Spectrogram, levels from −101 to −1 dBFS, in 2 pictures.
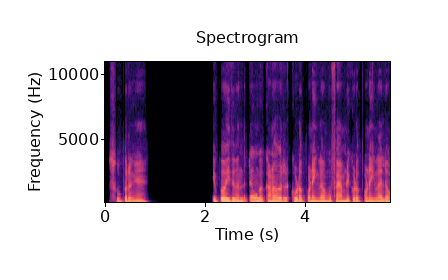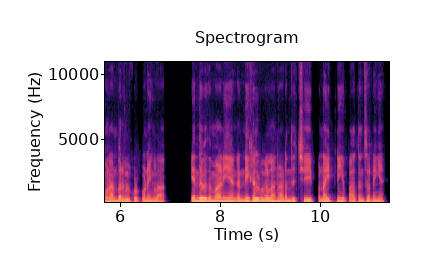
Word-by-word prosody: சூப்பருங்க! 165 Hz, -8 st, -3 dB, 1.6 s
இப்ப, 190 Hz, +3 st, +2 dB
இது 190 Hz, 0 st, +2 dB
வந்துட்டு 235 Hz, +6 st, -3 dB
உங்க 215 Hz, -5 st, +2 dB
கணவரு 215 Hz, +5 st, +1 dB, 0.2 s
கூட 185 Hz, -2 st, +3 dB
போனீங்களா? 155 Hz, -1 st, +2 dB
உங்க 175 Hz, 0 st, 0 dB
ஃபேமிலி 170 Hz, 0 st, +2 dB
கூட 160 Hz, -2 st, +1 dB
போனீங்களா? 145 Hz, +1 st, +1 dB
இல்ல 175 Hz, -, 0 dB
உங்க 155 Hz, -2 st, +1 dB
நண்பர்கள் 165 Hz, +2 st, 0 dB
கூட 140 Hz, -, -3 dB
போனீங்களா? 130 Hz, -1 st, -2 dB, 0.7 s
எந்த 190 Hz, +5 st, +2 dB
விதமான 170 Hz, -6 st, +2 dB
அங்க 135 Hz, -2 st, -1 dB
நிகழ்வுகள்லாம் 160 Hz, -2 st, +2 dB
நடந்துச்சு? 140 Hz, -1 st, -1 dB
இப்ப 135 Hz, 0 st, -8 dB
நைட் 155 Hz, +2 st, 0 dB
நீங்க 145 Hz, -2 st, -1 dB
பார்த்தேன்னு 130 Hz, +1 st, -4 dB
சொன்னீங்க? 130 Hz, +1 st, -2 dB
160 Hz, 140 wpm, -23 LUFS, 140-180 Hz, 1.6 s, கூட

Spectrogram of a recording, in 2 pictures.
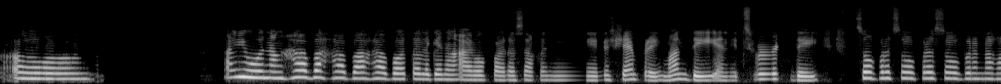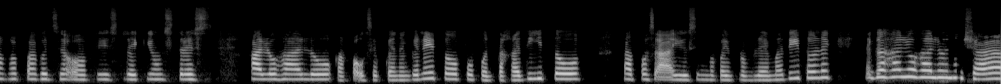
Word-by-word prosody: Ah. 260 Hz, -2 st, +2 dB, 1.4 s
Ayun 325 Hz, -3 st, +7 dB
ang 290 Hz, -2 st, +2 dB
haba, 320 Hz, +1 st, +4 dB
haba, 280 Hz, -1 st, +1 dB
haba, 255 Hz, -1 st, +1 dB
talaga 240 Hz, -1 st, 0 dB
ng 230 Hz, -1 st, -1 dB
araw 210 Hz, -1 st, 0 dB
para 200 Hz, -1 st, -2 dB
sa 200 Hz, -1 st, -4 dB
akin, 200 Hz, 0 st, -8 dB, 0.3 s
siyempre 215 Hz, -2 st, -1 dB
Monday 200 Hz, -2 st, +2 dB
and 190 Hz, -, -4 dB
it's 185 Hz, -, -13 dB
workday, 205 Hz, -6 st, +1 dB, 0.4 s
sobra, 285 Hz, -1 st, +2 dB
sobra, 280 Hz, 0 st, -1 dB
sobrang 265 Hz, -1 st, -2 dB
nakakapagod 250 Hz, -2 st, -3 dB
sa 240 Hz, +1 st, -4 dB
office 225 Hz, 0 st, -4 dB
like 225 Hz, -1 st, 0 dB
yung 235 Hz, -1 st, -5 dB
stress 235 Hz, -2 st, -3 dB, 0.4 s
halo-halo, 235 Hz, -1 st, +2 dB
kakausap 195 Hz, +1 st, -5 dB
ka 200 Hz, 0 st, -4 dB
ng 200 Hz, -, -3 dB
ganito, 250 Hz, 0 st, 0 dB
pupunta 205 Hz, -3 st, -4 dB
ka 200 Hz, +1 st, 0 dB
dito, 250 Hz, +1 st, +2 dB, 0.4 s
tapos 240 Hz, -1 st, -3 dB
aayusin 215 Hz, +1 st, -1 dB
mo 210 Hz, -, -10 dB
pa 210 Hz, -, 0 dB
yung 200 Hz, -, -7 dB
problema 205 Hz, +1 st, -4 dB
dito. 290 Hz, +4 st, -1 dB
Like 310 Hz, 0 st, -2 dB, 0.3 s
naghahalo-halo 330 Hz, 0 st, +3 dB
na 310 Hz, 0 st, -1 dB
siya, 245 Hz, -3 st, +2 dB
240 Hz, 135 wpm, -21 LUFS, 210-270 Hz, 1.4 s, Ayun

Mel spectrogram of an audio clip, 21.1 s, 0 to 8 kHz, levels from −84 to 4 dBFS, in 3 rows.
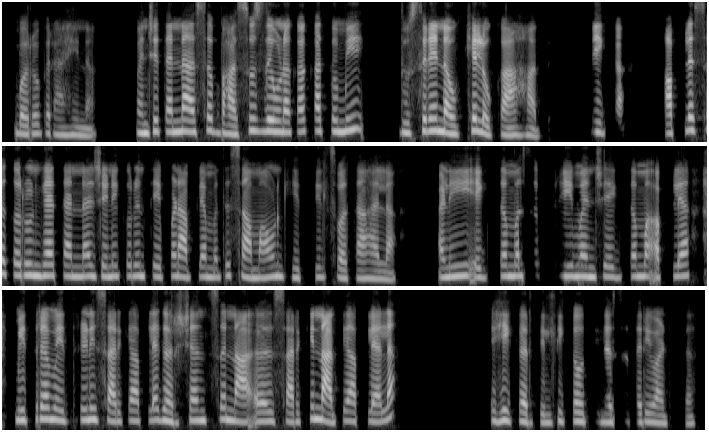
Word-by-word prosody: बरोबर 195 Hz, 0 st, -5 dB
आहे 170 Hz, 0 st, -6 dB
ना, 155 Hz, -2 st, -7 dB, 0.5 s
म्हणजे 210 Hz, +3 st, +2 dB
त्यांना 235 Hz, +1 st, +4 dB
असं 230 Hz, +2 st, +1 dB
भासूच 210 Hz, +6 st, +1 dB
देऊ 245 Hz, -1 st, +4 dB
नका, 225 Hz, +1 st, +2 dB
का 250 Hz, -, +4 dB
तुम्ही 245 Hz, +5 st, +2 dB, 0.4 s
दुसरे 250 Hz, +5 st, +7 dB
नवखे 225 Hz, +3 st, +6 dB
लोकं 185 Hz, -7 st, 0 dB
आहात, 160 Hz, -1 st, 0 dB, 0.5 s
नाही 225 Hz, -1 st, +4 dB
का? -, -, -2 dB, 0.5 s
आपलंसं 265 Hz, +7 st, +2 dB
करून 245 Hz, -1 st, 0 dB
घ्या 240 Hz, +1 st, +4 dB
त्यांना, 225 Hz, -1 st, -1 dB
जेणेकरून 225 Hz, +1 st, -3 dB
ते 215 Hz, -, -3 dB
पण 225 Hz, -, -3 dB
आपल्यामध्ये 205 Hz, +1 st, -3 dB
सामावून 200 Hz, -1 st, -1 dB
घेतील 200 Hz, +1 st, -10 dB
स्वतःला. 175 Hz, -4 st, -4 dB, 0.5 s
आणि 215 Hz, +4 st, 0 dB
एकदम 225 Hz, +3 st, -2 dB
असं 230 Hz, +2 st, -9 dB
फ्री, 230 Hz, -1 st, -5 dB
म्हणजे 220 Hz, 0 st, -1 dB
एकदम 220 Hz, +3 st, -5 dB
आपल्या 225 Hz, +2 st, -2 dB, 0.3 s
मित्रमैत्रिणीसारख्या, 225 Hz, -2 st, +1 dB
आपल्या 220 Hz, +2 st, -2 dB
घरच्यांच 220 Hz, +2 st, -1 dB
ना 200 Hz, -1 st, +2 dB
सारखं 190 Hz, +6 st, -1 dB
नाते 210 Hz, -2 st, +6 dB
आपल्याला 195 Hz, -1 st, +2 dB, 1.0 s
हे 210 Hz, +2 st, +2 dB
करतील, 175 Hz, -3 st, -2 dB
टिकवतील, 195 Hz, -2 st, -4 dB
असं 180 Hz, -, -11 dB
तरी 185 Hz, +1 st, -4 dB
वाटतं. 160 Hz, -3 st, -7 dB
215 Hz, 135 wpm, -24 LUFS, 190-230 Hz, 1.0 s, दुसरे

